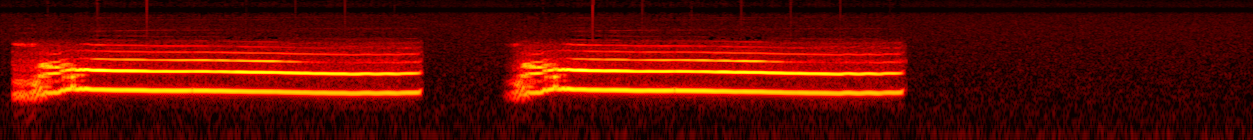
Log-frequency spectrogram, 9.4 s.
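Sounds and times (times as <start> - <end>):
coyote howling: 0.1 - 3.2, 3.8 - 6.8.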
